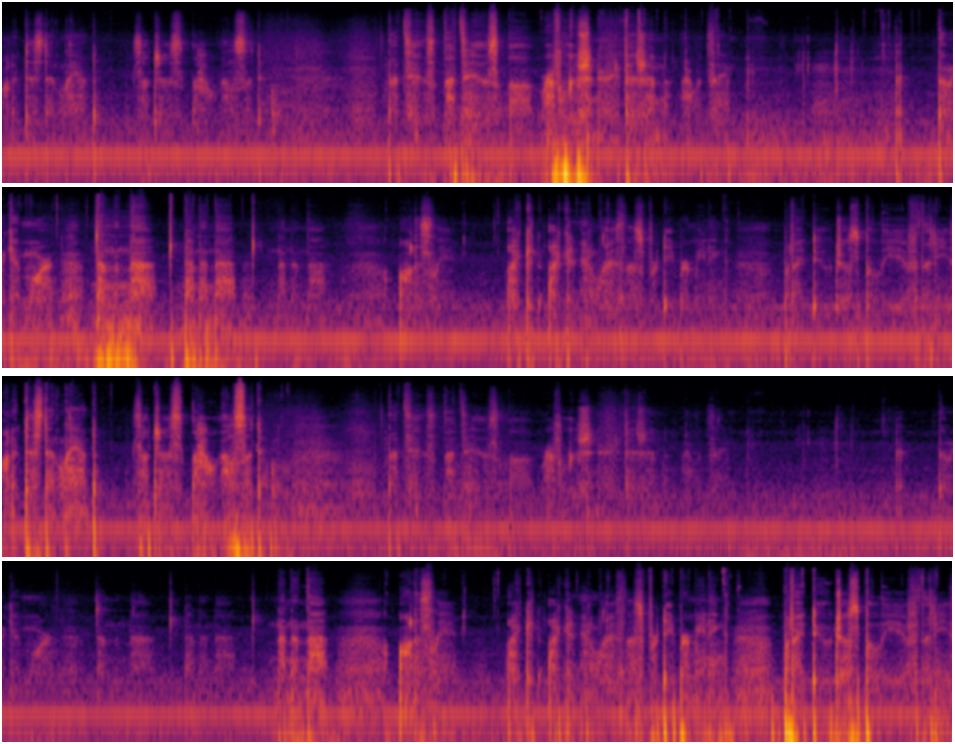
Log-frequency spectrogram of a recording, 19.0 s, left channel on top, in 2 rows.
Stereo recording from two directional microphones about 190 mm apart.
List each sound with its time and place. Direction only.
0.0 s whispering: 35° right (ahead or behind)
3.8 s whispering: centre (ahead or behind)
4.1 s whispering: 20° left (ahead or behind); by 7.2 s 40° left (ahead or behind)
8.9 s whispering: 40° left (ahead or behind)
12.0 s whispering: 25° left (ahead or behind)
12.4 s a sound: 30° right (ahead or behind)
13.1 s whispering: 15° right (ahead or behind)
14.5 s whispering: 5° right (ahead or behind)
